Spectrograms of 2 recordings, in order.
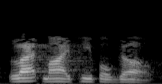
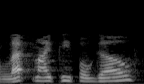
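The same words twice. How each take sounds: First: It is said in a deep voice. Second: It is said in a normal voice.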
